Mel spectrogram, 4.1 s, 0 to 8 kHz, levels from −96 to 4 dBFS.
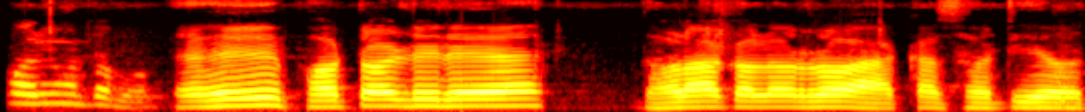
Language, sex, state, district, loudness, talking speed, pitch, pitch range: Odia, male, Odisha, Nuapada, -14 LUFS, 105 wpm, 160 Hz, 145-185 Hz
